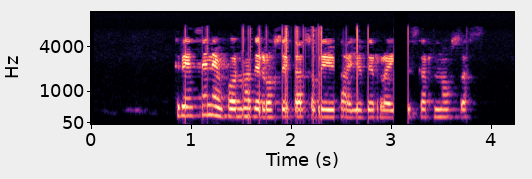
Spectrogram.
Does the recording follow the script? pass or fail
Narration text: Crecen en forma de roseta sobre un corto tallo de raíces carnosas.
fail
